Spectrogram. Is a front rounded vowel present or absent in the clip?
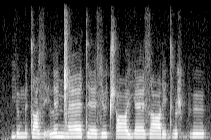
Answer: present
